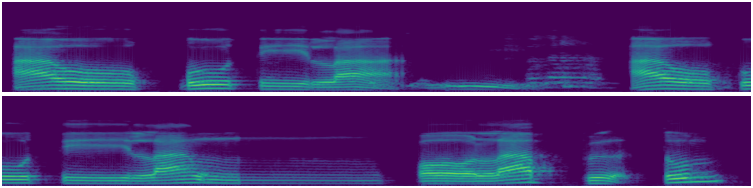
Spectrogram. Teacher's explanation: nun sukun bertemu dengan huruf qaf bacaan ikhfa dibaca samar-samar. Ba sukun bacaan kolkolah dibaca memantul ditampakkan pantulannya.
